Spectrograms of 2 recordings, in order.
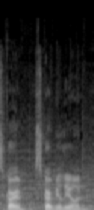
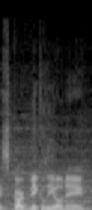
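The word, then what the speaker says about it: Scarmiglione: walls another time it looks like it'd be pronounced scar milione but they say scar miglione so okay I should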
